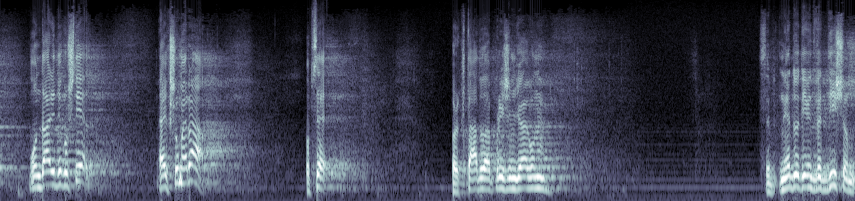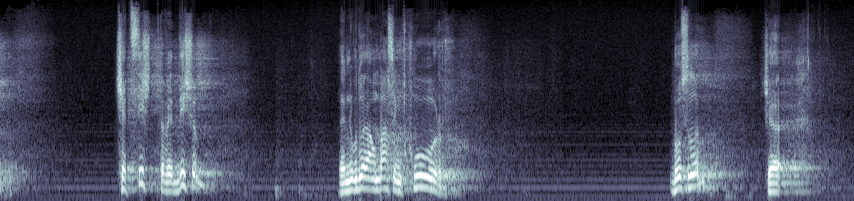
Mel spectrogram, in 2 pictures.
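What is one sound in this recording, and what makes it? An older man speaks with animation into a microphone, in short bursts with pauses.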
